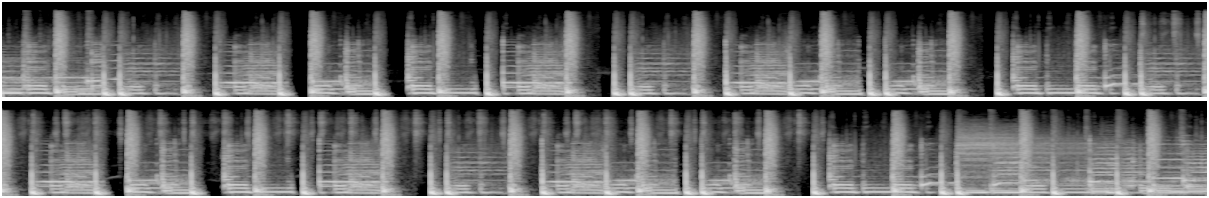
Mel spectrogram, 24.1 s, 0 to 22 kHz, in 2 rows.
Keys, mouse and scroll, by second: 0.7-3.2 click, 3.2 space.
